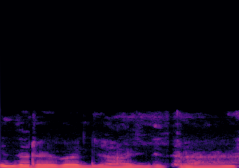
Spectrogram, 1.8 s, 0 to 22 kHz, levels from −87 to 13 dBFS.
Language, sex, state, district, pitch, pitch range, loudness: Hindi, male, Jharkhand, Sahebganj, 155 Hz, 150-160 Hz, -27 LUFS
